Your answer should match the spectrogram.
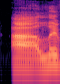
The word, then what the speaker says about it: Liv: and this one will Liv Morgan. I'm saying it right, not live.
